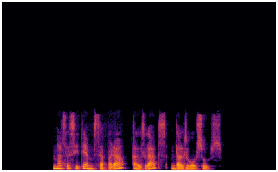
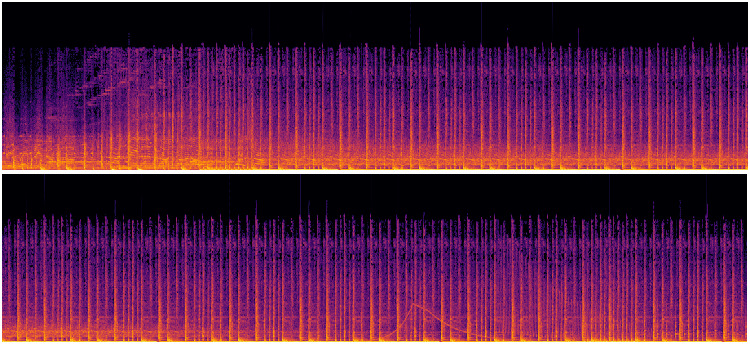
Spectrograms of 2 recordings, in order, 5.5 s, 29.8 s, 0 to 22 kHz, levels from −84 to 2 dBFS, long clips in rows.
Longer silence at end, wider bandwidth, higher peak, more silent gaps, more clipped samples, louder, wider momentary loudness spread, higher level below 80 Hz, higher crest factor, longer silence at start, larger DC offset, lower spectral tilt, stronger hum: first, 1.1 s vs 0 s; second, 7.8 kHz vs 16 kHz; about the same, -2 dBFS vs 0 dBFS; neither; neither; second, -19 LUFS vs -13 LUFS; first, 8 LU vs 3 LU; second, -62 dBFS vs -14 dBFS; first, 18 dB vs 12 dB; first, 1.05 s vs 0 s; second, under 0.1% vs 1%; about the same, -5.5 dB/octave vs -5.5 dB/octave; neither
